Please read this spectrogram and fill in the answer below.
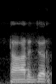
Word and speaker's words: turgor: यहाँ पर ये पॉइंट भी नोट करें, ये जो वर्ड है लतीन वर्ड टार्गर और ये टार्गर, इसकी प्रोनाउंसिएशन जो इसमें कोई डिफरेंस नहीं है, सिर्फ इसकी स्पेलिंग जो है ये डिफरेंट है।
